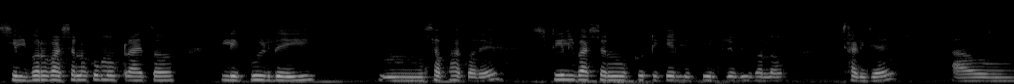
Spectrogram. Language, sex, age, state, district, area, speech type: Odia, female, 30-45, Odisha, Cuttack, urban, spontaneous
